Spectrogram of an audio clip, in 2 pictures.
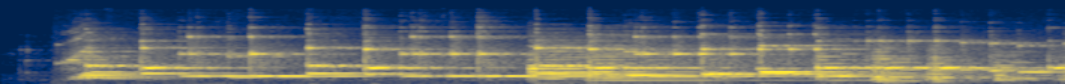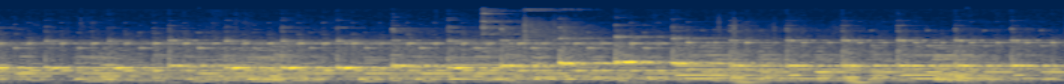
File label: Xylophone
